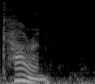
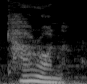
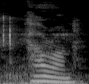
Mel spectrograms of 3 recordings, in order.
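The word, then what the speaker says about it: Charon: It's just as you described it, only your pronunciation is a little off. The name you heard wasn't Karen. It was C H A R O N. All right. As in Karon, the fairyman of the dead.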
